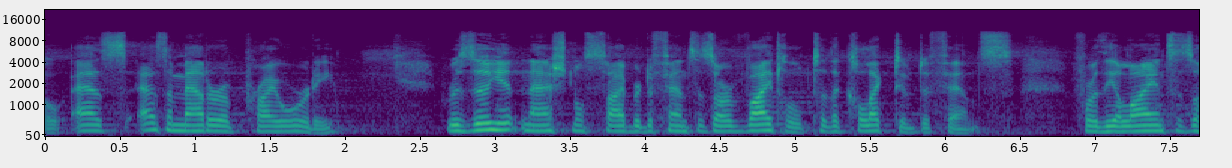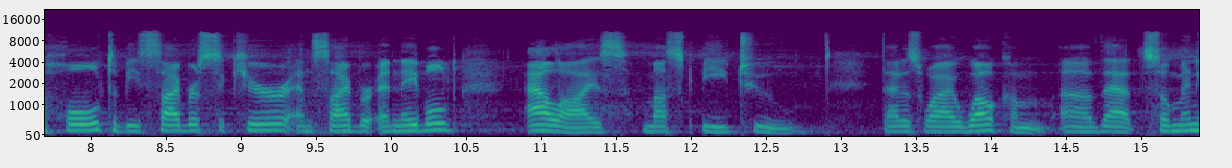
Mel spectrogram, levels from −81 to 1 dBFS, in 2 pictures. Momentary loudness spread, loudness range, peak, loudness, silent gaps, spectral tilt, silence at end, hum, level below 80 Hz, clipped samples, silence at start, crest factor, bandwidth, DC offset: 12 LU; 3 LU; -10 dBFS; -31 LUFS; none; -3 dB/octave; 0 s; none; -78 dBFS; under 0.1%; 0 s; 22 dB; 11.5 kHz; under 0.1%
